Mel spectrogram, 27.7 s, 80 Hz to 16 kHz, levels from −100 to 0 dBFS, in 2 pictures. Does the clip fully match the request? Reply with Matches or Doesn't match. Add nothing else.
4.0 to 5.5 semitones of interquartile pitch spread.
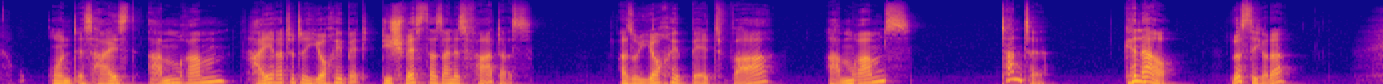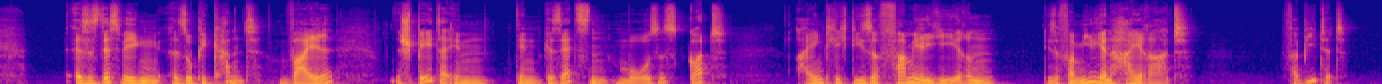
Matches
